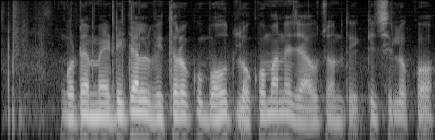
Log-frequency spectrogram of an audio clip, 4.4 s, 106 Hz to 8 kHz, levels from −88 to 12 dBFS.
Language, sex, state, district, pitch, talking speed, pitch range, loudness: Odia, male, Odisha, Khordha, 115 Hz, 125 wpm, 105-120 Hz, -20 LUFS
